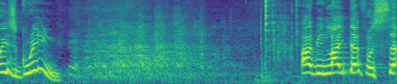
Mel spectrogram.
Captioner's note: audience laughs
